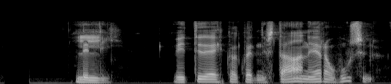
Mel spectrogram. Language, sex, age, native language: Icelandic, male, 40-49, Icelandic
